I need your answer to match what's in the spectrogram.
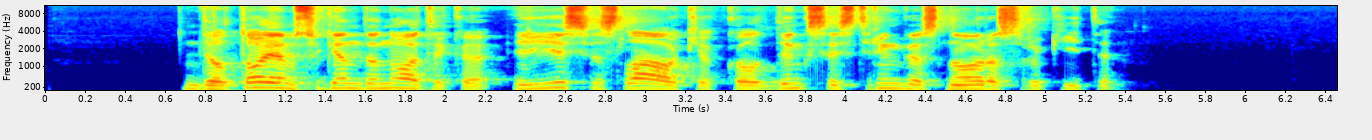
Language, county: Lithuanian, Vilnius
